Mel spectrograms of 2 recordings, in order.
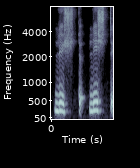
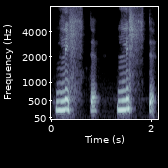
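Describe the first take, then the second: First: "لشت" as lisht with an ordinary sh; wrong sh pronunciation. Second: "لشت" as Licht with airy palatal ch; correct ich sound. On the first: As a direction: mispronounce "لشت" with a plain sh. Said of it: "ما اسمهاش لشت". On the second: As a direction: model "لشت" as German Licht, not lisht. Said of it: "والتانية اسمها لشت". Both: Shown as a demonstration.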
